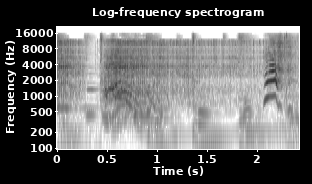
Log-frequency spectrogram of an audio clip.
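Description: Light children's cartoon background music with a noisy, buzzing sound effect over the first second or so, and a baby's short babbled "da" near the end.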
